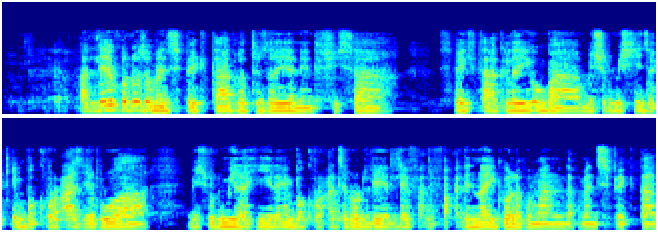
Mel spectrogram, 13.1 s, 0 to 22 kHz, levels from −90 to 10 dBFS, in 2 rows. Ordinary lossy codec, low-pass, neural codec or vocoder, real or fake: none; none; none; real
